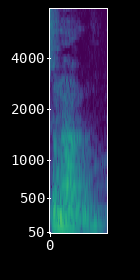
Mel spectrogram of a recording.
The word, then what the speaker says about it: tsunami: See the pronunciation, उच्चारण देखो, लिखा है टी tsunami, but T is silent. It is tsunami.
